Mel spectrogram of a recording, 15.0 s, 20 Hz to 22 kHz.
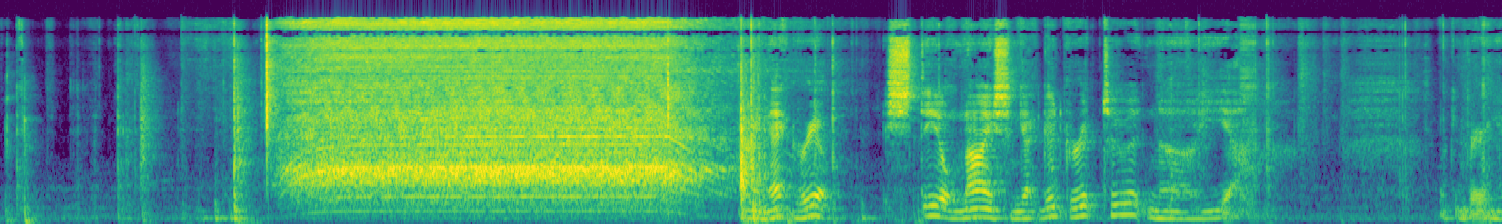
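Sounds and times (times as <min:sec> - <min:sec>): heat gun switch click: 0:02.6 - 0:03.0, 0:06.5 - 0:07.0
heat gun blowing hum: 0:02.6 - 0:07.6.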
